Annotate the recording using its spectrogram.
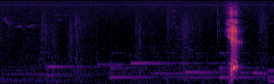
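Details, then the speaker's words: Female VTuber who suddenly gets the hiccups while talking: a single short, sharp hiccup over soft background music; hiccup. "yeah sorry got the hiccups all of a sudden"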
